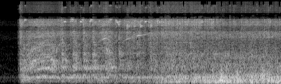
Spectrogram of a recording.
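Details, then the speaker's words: Diesel forestry machine after repair of engine blowing air back out through the air filter and a knocking noise: cranks, catches at once and runs steady and even with no knocking; normal start and idle. "tá vendo aí onde tá o b equipamento liberado funcionou"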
